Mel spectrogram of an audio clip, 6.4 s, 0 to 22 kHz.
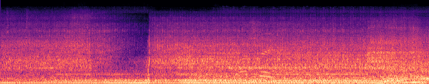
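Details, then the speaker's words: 24-valve diesel truck idling after a belt tensioner replacement; the belt had squeaked badly at mid rpm, now an even clatter with no squeal or chirp. Owner suspects the belt may still be worn, but the squeak is gone. "nope that did it it was squeaking really bad in the mid rpm range or when i hit the thing oh yeah she's good now"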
